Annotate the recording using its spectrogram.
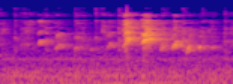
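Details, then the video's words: Shih Tzu puppies at food time, calling their mother for food: high whining yips that rise and fall, swelling into a loud cluster of squeals midway, then tapering into softer whimpers. "Shihtzu puppies food time #Puppies shouting on his mom for food"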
